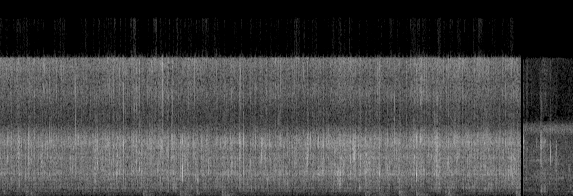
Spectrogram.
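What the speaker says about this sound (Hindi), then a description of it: "इसमें चम्मच में मसलसल चला रही हूँ" A spoon stirring mutton nihari in a pot, with steady sizzling and bubbling under repeated scraping and clinking strokes at close range.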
